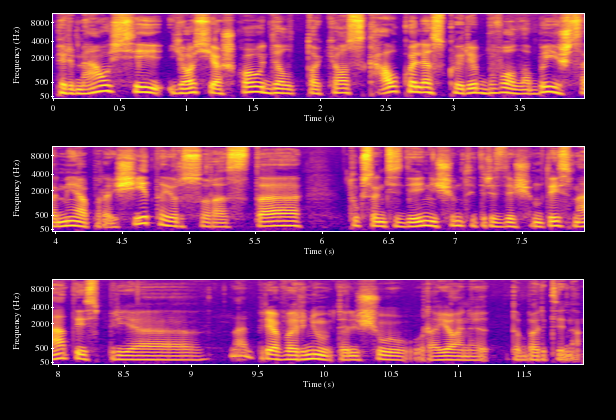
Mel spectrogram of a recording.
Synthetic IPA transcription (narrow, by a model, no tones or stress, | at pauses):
pʲɪɾʲmʲɛʊsʲɛɪjoːsjiɛʃkoːjɛʊd̪ʲeːlˠt̪oːkʲoːskʰɑʊkoːlʲeːskʊɾʲɪbʊʋoːlˠɐbɐɪɪʃsɐmʲeːɐpɾɐʃʲiːt̪ɐɪɾsʊɾɐst̪ɐ | t̪uːkst̪ɐnt̪ʲɪsd̪ʲɛʋʲiːnʲɪʃʲɪmt̪ɐɪt̪ʲɾʲɪzʲd̪ʲɛʃʲɪmt̪ɐɪsmʲæːt̪ɐɪspʲɾʲiɛnɐpʲɾʲiɛʋɐɾʲnʲuːt̪ʲɛlʲʃʲuːrɐjoːnʲoːd̪ɐbɐɾʲt̪ʲɪnʲɛ̰m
